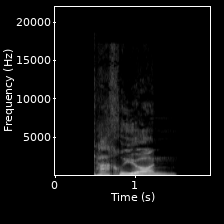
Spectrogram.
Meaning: tachyon
- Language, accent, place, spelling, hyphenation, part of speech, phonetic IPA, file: German, Germany, Berlin, Tachyon, Ta‧chy‧on, noun, [ˈtaxyɔn], De-Tachyon.ogg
